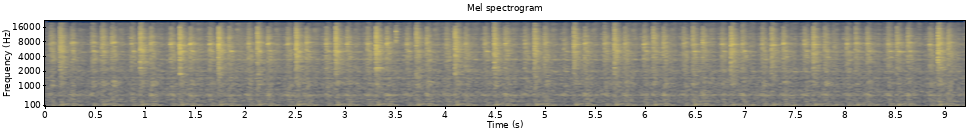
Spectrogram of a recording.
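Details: 1990 Harley FLHTC Evo V-twin, cold start on choke and fuel reserve, heat shield off. Loping idle with a crisp, quick tick on every firing pulse: exhaust leak at a crooked header clamp that needs loosening, retightening or shimming.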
